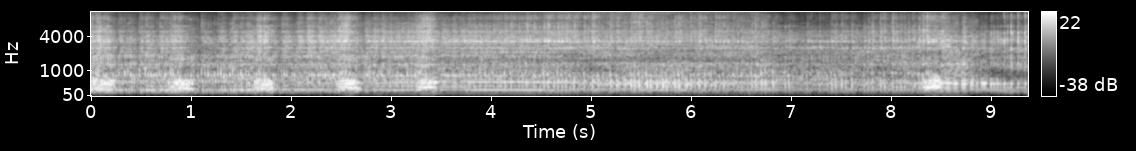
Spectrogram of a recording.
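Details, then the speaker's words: KX85 two-stroke after a crankshaft rebuild, revving in rough surges about once a second with raspy crackle and hunting; suspected lean, air screw found almost two turns out, jetting to be checked. "seems like it might be a little lean sounds like it might be a little lean so let's check the air screw"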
